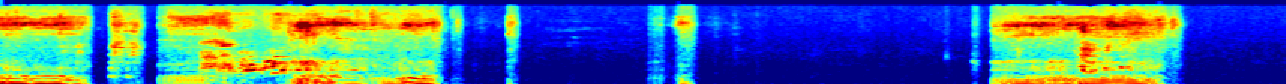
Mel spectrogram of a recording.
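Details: Two dogs, a chihuahua-pug cross and a pug cross, playing indoors and making absurd noises: a loud, low rumbling growl for about two seconds, a few short snorts, then another deep growl burst near the end.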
